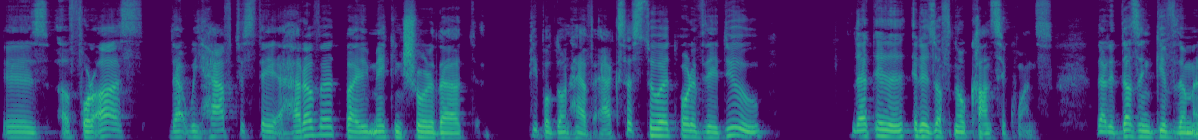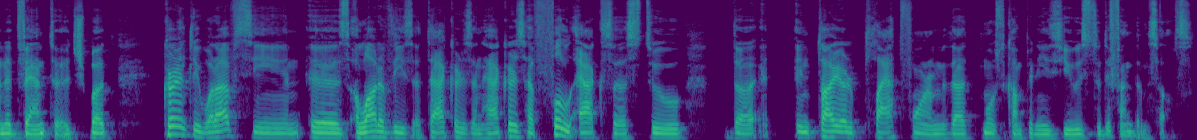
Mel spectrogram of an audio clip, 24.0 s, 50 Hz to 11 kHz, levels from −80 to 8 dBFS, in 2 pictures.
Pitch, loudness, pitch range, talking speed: 125 Hz, -23 LUFS, 110-135 Hz, 165 wpm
